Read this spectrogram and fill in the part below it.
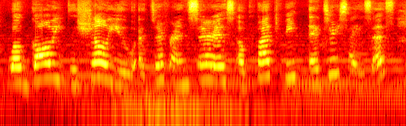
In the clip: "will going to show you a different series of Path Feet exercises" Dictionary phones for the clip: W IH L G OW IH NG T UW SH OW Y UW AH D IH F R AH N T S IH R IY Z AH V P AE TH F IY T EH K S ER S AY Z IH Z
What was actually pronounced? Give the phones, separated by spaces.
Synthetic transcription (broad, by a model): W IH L G OW IH NG T UW SH OW Y UW AH D IH F R AH N T S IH R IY S AH V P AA T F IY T EH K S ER S AY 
